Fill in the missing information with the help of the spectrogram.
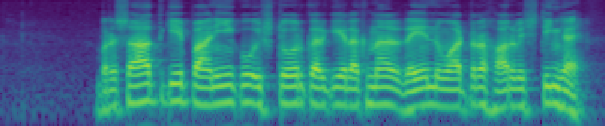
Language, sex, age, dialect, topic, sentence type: Hindi, male, 36-40, Garhwali, agriculture, statement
